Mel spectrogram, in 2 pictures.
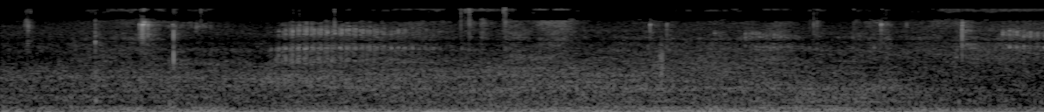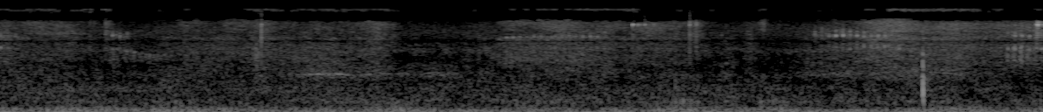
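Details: Black female pet cat purrs as she eats: a deep continuous rumble that swells in the middle and fades again, with scattered light clicks of eating above it.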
